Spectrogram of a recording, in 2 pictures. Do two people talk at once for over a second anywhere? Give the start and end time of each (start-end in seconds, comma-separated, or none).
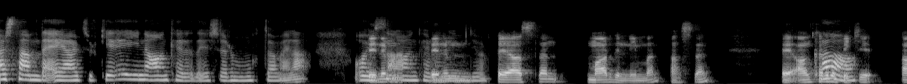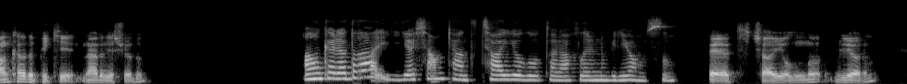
3.7-4.9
